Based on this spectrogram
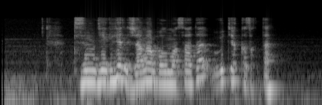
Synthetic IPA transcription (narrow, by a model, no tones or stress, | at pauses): t̪ʰɪzɪmd̪e̞ɡʲɪle̞ɾʒɑɴɑbo̞lˠmɑsɑd̪ɑwɵt̪e̞qʰəzəq̚t̪ə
